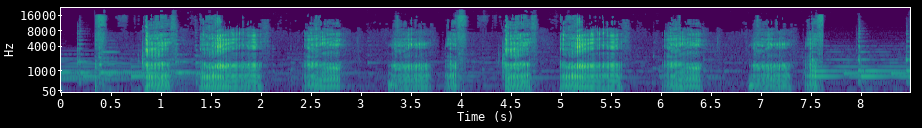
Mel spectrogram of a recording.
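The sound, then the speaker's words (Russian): A pig grunts many times in a steady rhythm. Each grunt is a short, throaty, nasal burst, and the grunts come in loose pairs with brief pauses between them. “Свинка говорит хрю-хрю. Хрю-хрю-хрю.”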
